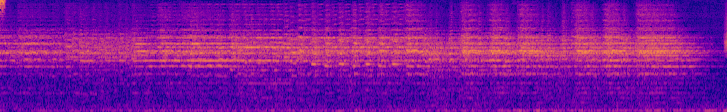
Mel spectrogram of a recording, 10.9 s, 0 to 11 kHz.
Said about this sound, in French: 17 décembre, 8h32, dans la cabine B. Un air de musique classique s'élève crescendo dans les enceintes du Transmerveilleux Express.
